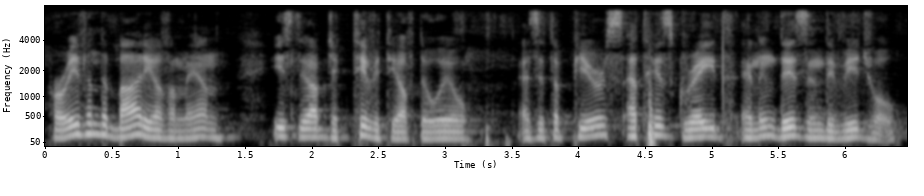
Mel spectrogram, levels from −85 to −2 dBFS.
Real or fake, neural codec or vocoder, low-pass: real; none; 7.2 kHz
